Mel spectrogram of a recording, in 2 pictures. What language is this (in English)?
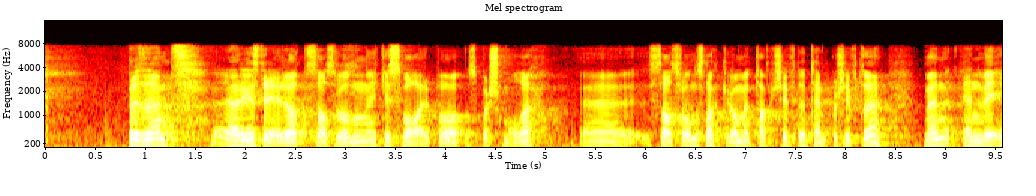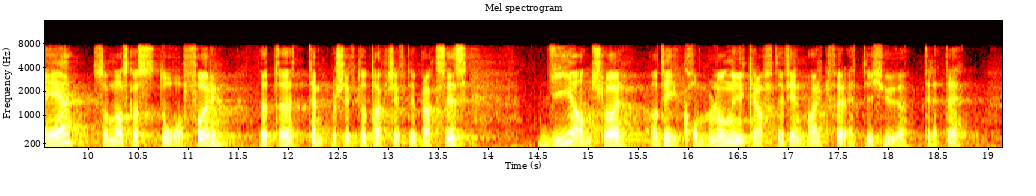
Norwegian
